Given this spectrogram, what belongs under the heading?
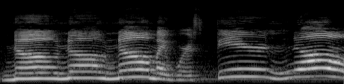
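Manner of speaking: high, loud wailing no's, "my worst fear" slowed; panicked crying. Retold or imitated. As the nurses send the anesthesiologist away, a high loud panicked wail. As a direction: wail it out as the last hope leaves. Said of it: "And I was, like, crying".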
